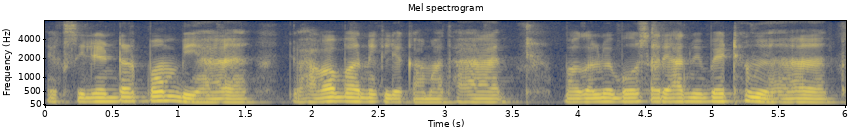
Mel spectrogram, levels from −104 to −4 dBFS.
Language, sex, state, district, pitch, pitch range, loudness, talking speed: Hindi, male, Jharkhand, Garhwa, 130 Hz, 120-140 Hz, -18 LUFS, 200 wpm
